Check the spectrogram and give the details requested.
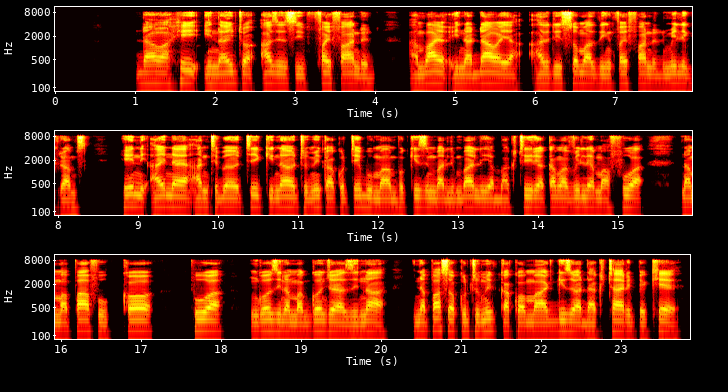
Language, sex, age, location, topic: Swahili, male, 18-24, Mombasa, health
